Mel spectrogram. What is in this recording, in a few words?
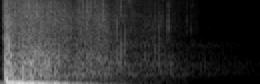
Step Veg, Footsteps; Enemy; Corrupted Sproutfolk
